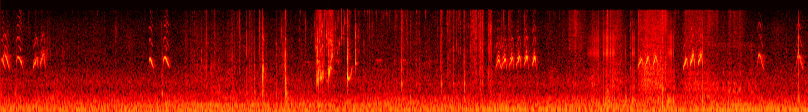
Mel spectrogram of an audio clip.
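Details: Muscovy ducklings taking their first bath call in soft, high, upslurred peeps, some doubled or in short runs, over faint dripping and splashing water.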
